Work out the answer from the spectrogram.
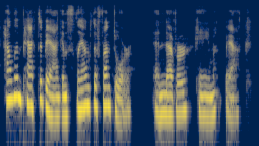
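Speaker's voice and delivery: plain reading voice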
